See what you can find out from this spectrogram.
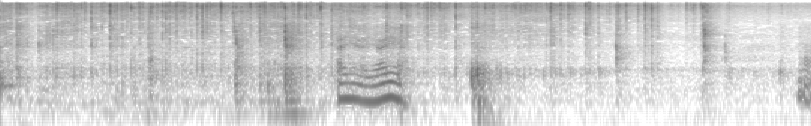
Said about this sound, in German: Moment, der Mais kocht über. Kurze Pause.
